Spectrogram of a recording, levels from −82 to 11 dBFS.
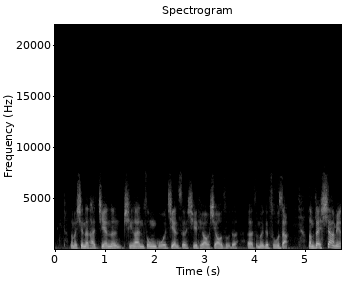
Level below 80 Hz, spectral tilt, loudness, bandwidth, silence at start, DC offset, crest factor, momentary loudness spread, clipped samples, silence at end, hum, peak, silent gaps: -66 dBFS; -7.5 dB/octave; -27 LUFS; 7.4 kHz; 0.3 s; under 0.1%; 16 dB; 7 LU; under 0.1%; 0 s; none; -10 dBFS; none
